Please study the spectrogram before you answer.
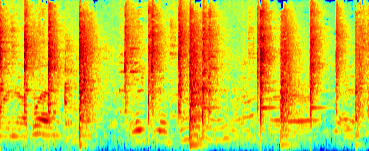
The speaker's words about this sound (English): Just outside of Rumbek, the capital of South Sudan's Lakes State, A song of smashes and clashes and clangs rings out from dusk until dawn. It is the sound of blacksmiths hammering away at old metal shells and turning them into works of art.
